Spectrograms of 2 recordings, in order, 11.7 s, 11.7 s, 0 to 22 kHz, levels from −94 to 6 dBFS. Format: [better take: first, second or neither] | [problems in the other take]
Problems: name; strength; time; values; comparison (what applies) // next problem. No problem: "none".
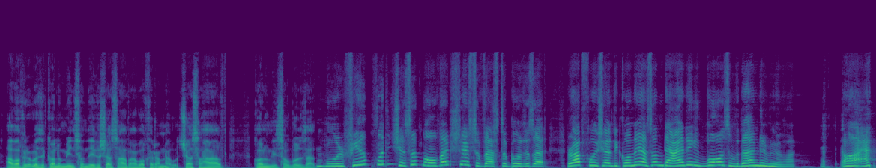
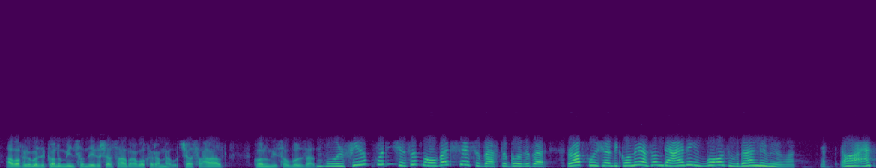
first | phone-call audio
